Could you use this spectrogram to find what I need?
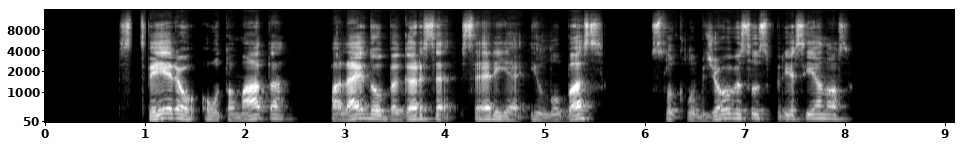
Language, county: Lithuanian, Marijampolė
